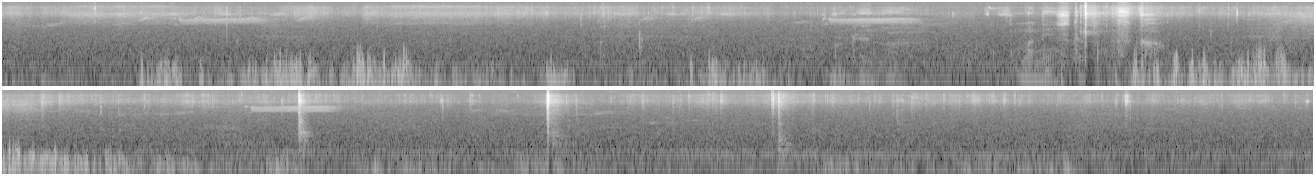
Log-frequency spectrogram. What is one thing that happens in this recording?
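Leafy branches rustle as hands push through them.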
